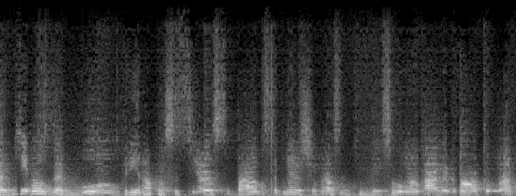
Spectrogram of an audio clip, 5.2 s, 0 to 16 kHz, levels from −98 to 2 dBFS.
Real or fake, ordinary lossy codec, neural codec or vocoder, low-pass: fake; Opus, 64 kbps; codec, 44.1 kHz, 0.9 kbps, DAC; 14.4 kHz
